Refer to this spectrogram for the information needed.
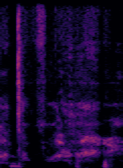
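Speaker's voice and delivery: stunned, disbelieving whisper. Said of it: "I'm like".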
